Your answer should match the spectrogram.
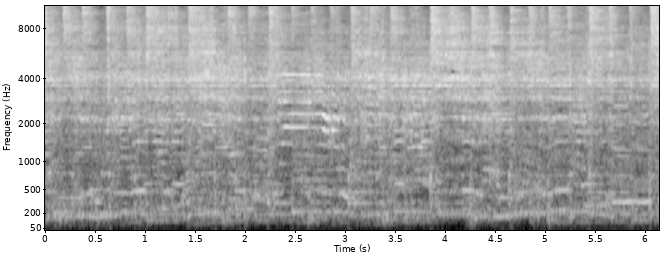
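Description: Live rock band playing loud: electric guitar and bass guitar over a drum kit with a steady cymbal beat.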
